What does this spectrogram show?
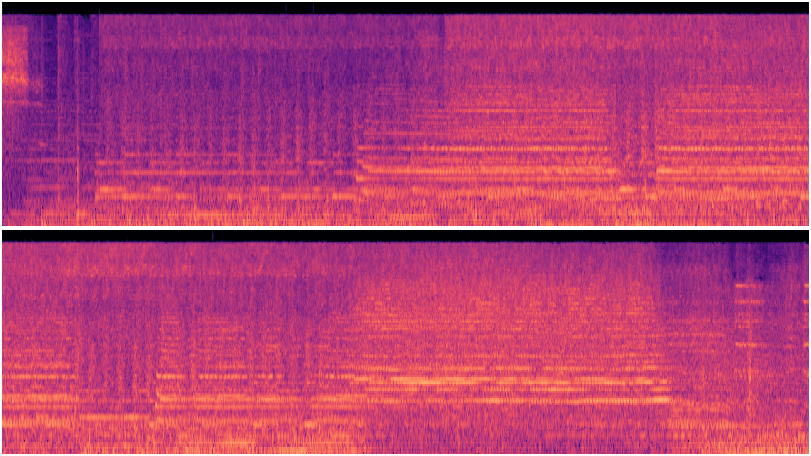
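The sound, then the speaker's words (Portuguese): A train rumbles past, loud and steady, its horn blaring in long sustained blasts over the clatter of the wheels, with no one speaking. “Ver mais um pouquinho sobre trens.”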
